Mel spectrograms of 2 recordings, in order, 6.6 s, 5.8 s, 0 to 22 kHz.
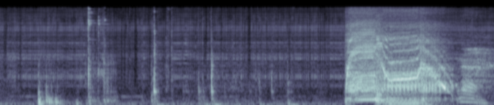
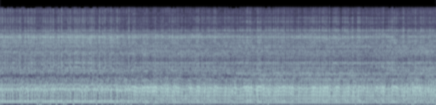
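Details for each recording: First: Nova B3 nitro RC engine in S-Works S35-4 buggy, heated up, hard to start, last run wet and dirty, lots of oil inside; starter whirs then bogs and stalls at a sticky tight spot, won't turn past it. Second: Nova B3 nitro RC buggy engine running cleanly, a high buzzy steady two-stroke scream with no stumbles; normal running.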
